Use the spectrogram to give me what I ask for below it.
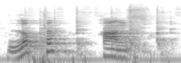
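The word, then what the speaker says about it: Lufthansa: ठीक है, अगला प्रश्न है आपका, अगला प्रश्न होगा कि लुफ्थांस इसे कहा जाता है, सही से इसका प्रोनाउंसिएशन क्या है आपका, लुफ्थहांस।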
